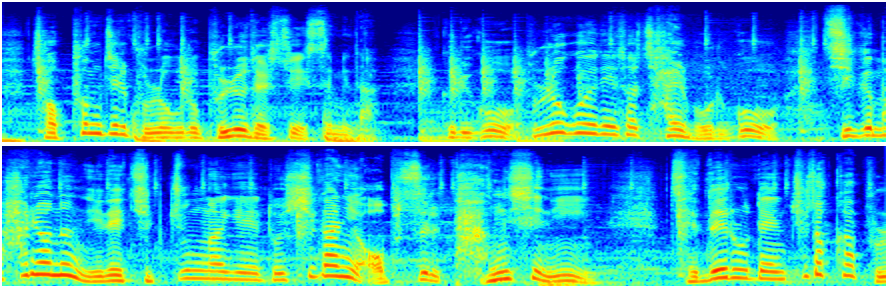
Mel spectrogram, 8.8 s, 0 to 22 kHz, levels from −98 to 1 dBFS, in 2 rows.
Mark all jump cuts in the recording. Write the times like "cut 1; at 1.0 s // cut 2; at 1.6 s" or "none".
cut 1; at 2.6 s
